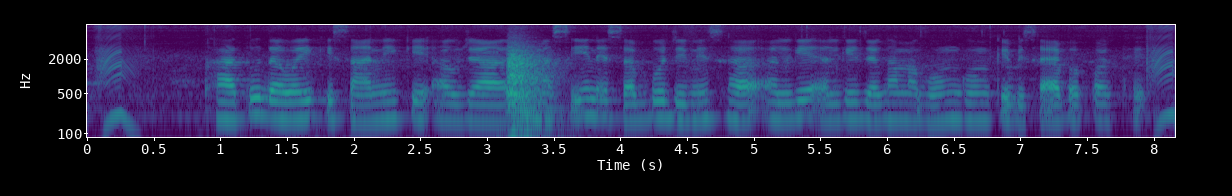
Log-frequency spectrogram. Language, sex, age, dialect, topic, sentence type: Chhattisgarhi, female, 25-30, Eastern, agriculture, statement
